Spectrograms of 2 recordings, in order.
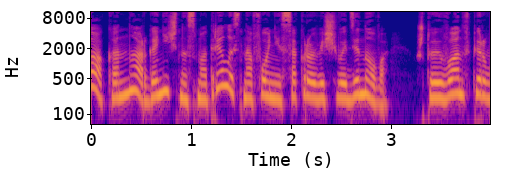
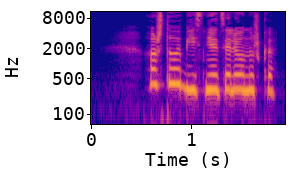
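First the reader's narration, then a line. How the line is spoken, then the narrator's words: Sad sigh. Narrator (Russian): печально вздохнув пернатая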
